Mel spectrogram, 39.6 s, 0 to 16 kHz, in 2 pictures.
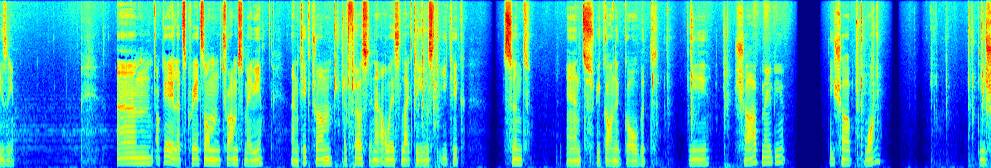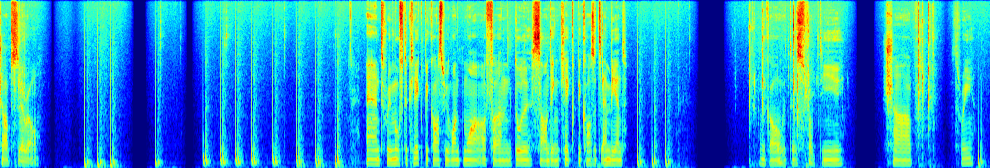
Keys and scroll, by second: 6.4-7.5 typing, 8.2 Down, 8.6 Return, 13.0 super+a, 13.7 shift+super+d, 14.4 shift+#, 17.1 l, 17.4 Return, 18.2 super+Return, 18.5 super+a, 19.3 shift+super+d, 19.6 shift+#, 20.0 0, 20.1 Return, 34.7 super+a, 35.6 shift+super+d, 36.7 #, 38.1 3, 38.3 Return.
